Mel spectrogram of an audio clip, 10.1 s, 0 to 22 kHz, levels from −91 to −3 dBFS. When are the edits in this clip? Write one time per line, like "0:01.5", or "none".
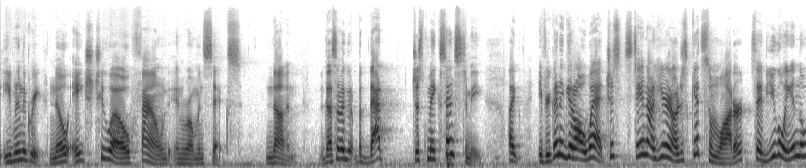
0:03.8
